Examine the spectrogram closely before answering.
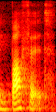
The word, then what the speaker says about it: buffet: faith and buffet is a funny word because it's spelled be uff et right so it looks like you should say Buffett and there is actually an English word that's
